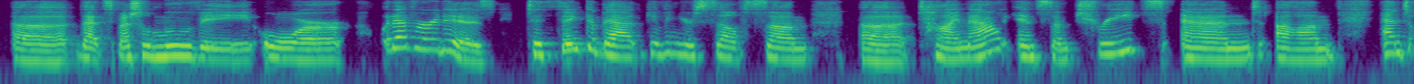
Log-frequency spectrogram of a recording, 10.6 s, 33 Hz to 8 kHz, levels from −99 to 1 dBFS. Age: 50-69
